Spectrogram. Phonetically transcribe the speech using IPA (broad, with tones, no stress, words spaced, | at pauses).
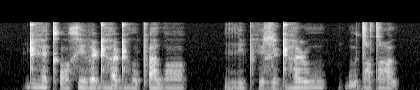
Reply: ɖʱɛ˥˨kʼɔ˨˦xe˥˨βɛ̰˥ ɖʱa̰˥ɖʱo˥˨ pʼa˥wɔ˥ | ri˨˦pʰɪ˩ɮɪ˩ ɖʱa˥ɭu˥ | ɓṵ˩di˥˨dˤu˥˨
